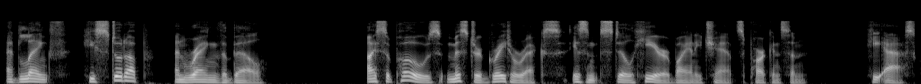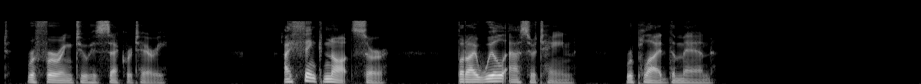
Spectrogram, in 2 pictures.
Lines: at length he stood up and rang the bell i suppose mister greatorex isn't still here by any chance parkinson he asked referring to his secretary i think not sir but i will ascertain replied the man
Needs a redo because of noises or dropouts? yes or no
no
